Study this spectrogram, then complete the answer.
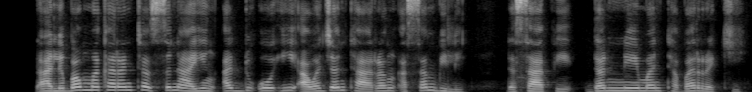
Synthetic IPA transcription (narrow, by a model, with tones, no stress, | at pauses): ɗaː˨lɪ˨bɐ˦mːɐ˦kɐ˦ɾɐ˦ntɐ˦rsʊ˦naː˨jɪ˦ŋʔa˨dːʊ˦ʔoː˦ʔʲiː˦ʔa˨wɐ˦d͡ʒɛ˦ntaː˨ɾɔ˦ŋʔa˨sɐ˦mbɪ˨liː˨ | da˨saː˦ɸe˦dɔ˦nːeː˦mɐ˦ntɐ˨bɐ˦rːɐ˨kʲʰiː˦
